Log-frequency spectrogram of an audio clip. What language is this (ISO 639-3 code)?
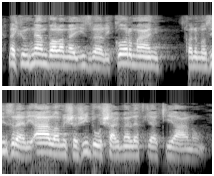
hun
